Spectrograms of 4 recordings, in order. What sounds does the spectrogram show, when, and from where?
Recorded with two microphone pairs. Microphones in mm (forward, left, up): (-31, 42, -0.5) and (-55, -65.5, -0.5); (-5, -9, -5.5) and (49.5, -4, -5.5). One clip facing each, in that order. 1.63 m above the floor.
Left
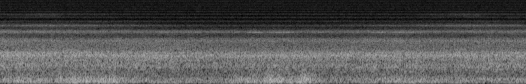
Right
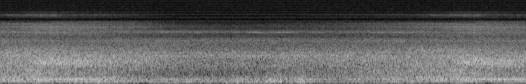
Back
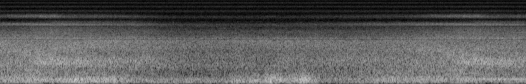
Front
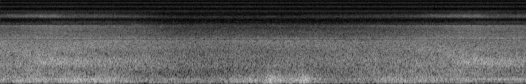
0.0 s a vehicle: 90° right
